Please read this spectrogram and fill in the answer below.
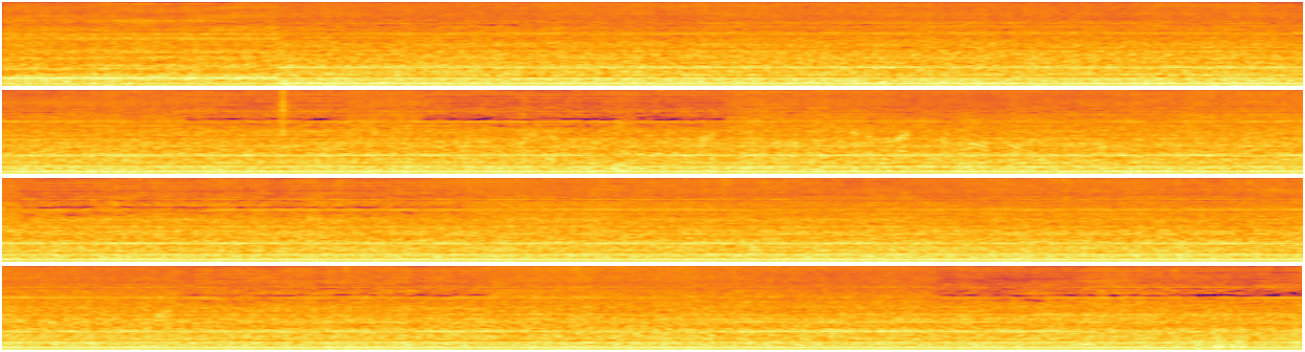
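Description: Diesel-engined street sweeper running steadily: an even engine drone with a few held tones under a broad hiss. The tones shift slightly about two seconds in.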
